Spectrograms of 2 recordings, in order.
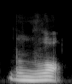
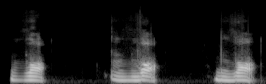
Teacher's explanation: जुबान की टिप को सामने दांतों के सिरों पर लगाएंगे और इसकी आवाज को पढ़ेंगे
